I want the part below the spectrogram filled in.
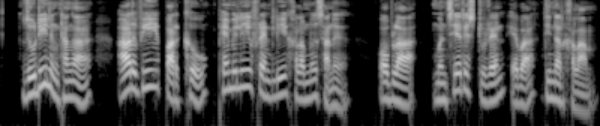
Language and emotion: Bodo, neutral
